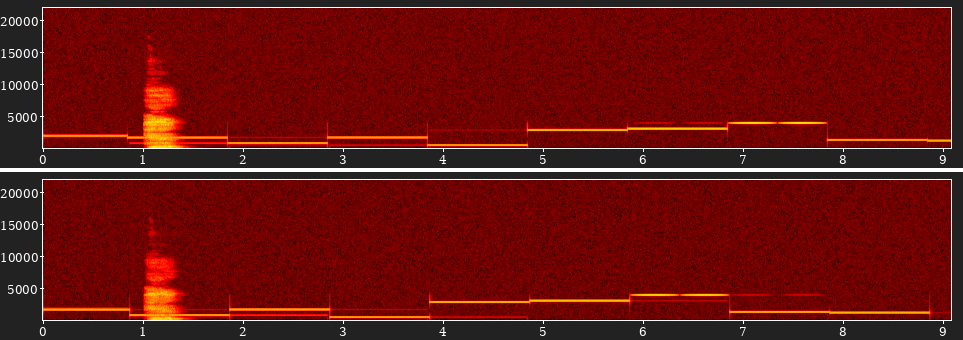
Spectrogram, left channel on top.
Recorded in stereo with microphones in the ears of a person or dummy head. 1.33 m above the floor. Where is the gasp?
55° left (ahead or behind), 1.5 m.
